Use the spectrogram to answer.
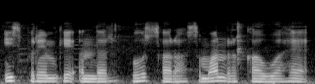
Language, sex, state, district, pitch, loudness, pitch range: Hindi, male, Uttar Pradesh, Saharanpur, 140 Hz, -18 LUFS, 130-150 Hz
